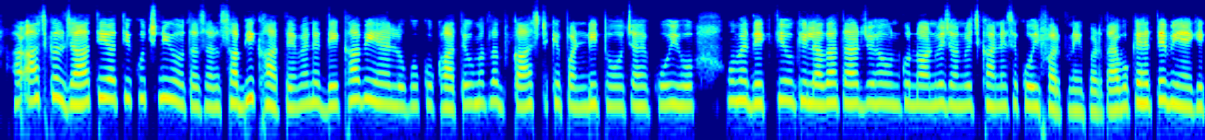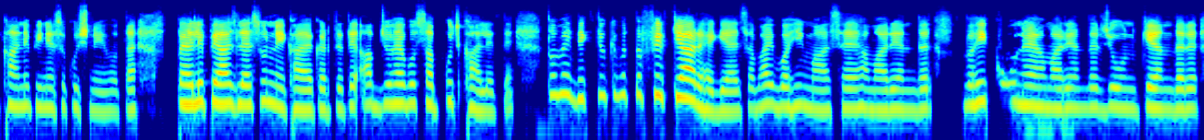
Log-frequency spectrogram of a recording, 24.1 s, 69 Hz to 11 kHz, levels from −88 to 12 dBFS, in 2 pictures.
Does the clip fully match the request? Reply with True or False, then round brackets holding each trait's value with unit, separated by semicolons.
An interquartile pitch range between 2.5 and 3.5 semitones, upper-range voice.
True (2.9 semitones; 250 Hz)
